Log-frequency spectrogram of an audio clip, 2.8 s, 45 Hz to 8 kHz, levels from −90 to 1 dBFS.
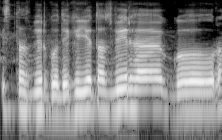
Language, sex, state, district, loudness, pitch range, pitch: Hindi, male, Uttar Pradesh, Gorakhpur, -12 LUFS, 130-145 Hz, 135 Hz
